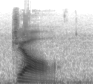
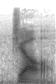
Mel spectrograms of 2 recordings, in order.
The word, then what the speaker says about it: 照: So you put the zh and the ao together and you get 照. 照.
